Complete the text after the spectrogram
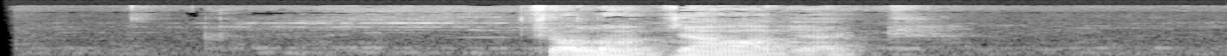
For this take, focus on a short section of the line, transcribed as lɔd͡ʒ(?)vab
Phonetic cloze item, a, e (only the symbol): a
